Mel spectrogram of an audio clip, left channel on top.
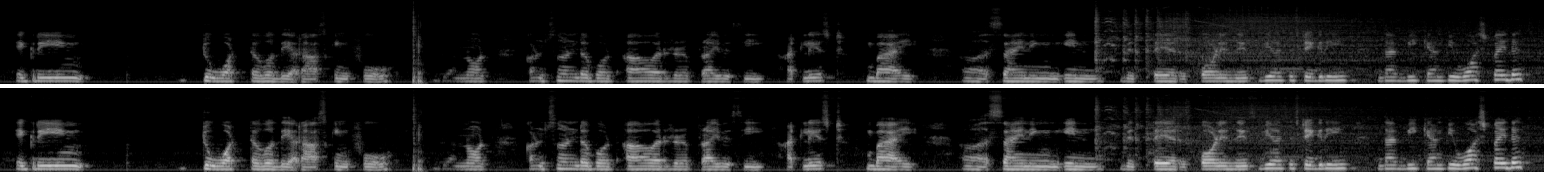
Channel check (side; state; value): left; quieter; 5.3 dB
